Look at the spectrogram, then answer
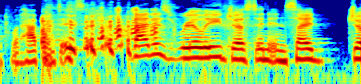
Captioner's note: laughter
